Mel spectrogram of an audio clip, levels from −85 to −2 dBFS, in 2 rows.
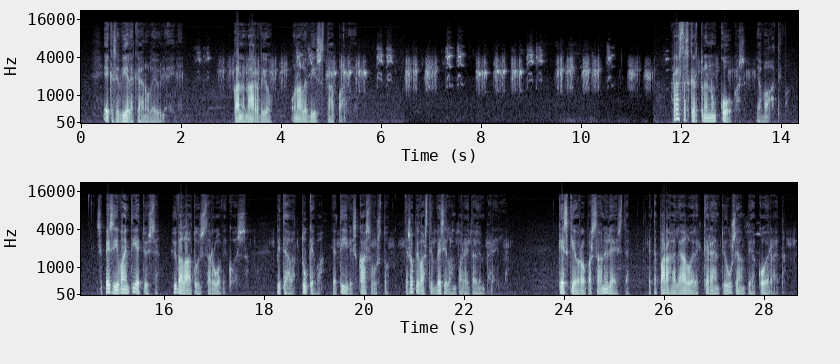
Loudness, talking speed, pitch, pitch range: -20 LUFS, 85 wpm, 90 Hz, 80-100 Hz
